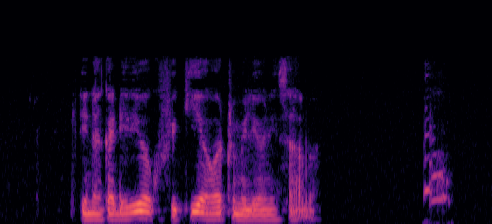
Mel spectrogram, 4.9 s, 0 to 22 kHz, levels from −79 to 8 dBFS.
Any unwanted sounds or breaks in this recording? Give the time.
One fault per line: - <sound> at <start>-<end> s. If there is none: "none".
- bark at 4.2-4.5 s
